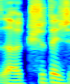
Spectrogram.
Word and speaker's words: Kshitij: So yes, Kshitij is not a very easy name to pronounce, but I didn't have a Christian name or an English name.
